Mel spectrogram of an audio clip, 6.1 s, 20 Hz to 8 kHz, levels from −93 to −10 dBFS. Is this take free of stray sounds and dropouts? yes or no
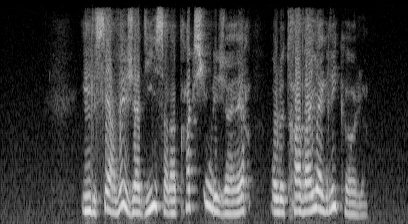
yes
